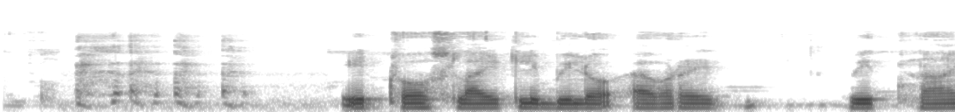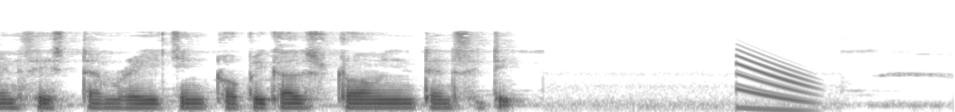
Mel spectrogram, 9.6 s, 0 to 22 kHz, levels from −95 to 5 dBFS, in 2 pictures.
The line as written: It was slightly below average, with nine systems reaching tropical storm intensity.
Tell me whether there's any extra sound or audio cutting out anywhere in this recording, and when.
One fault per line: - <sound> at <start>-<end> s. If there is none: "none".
- laugh at 0.4-1.3 s
- chirp at 8.5-8.9 s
